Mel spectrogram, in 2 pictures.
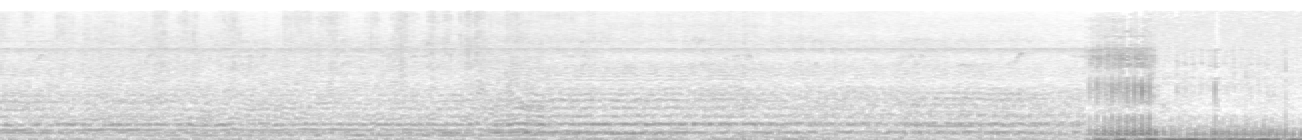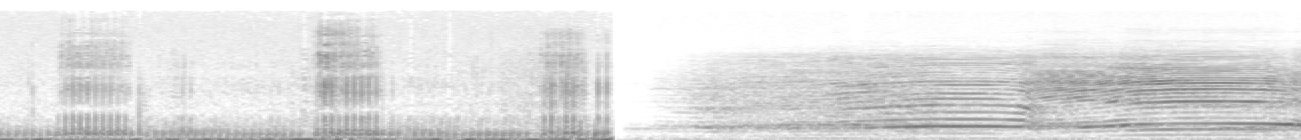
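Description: A bee buzzing in a steady drone for about five seconds, then a cat purring in four breathy pulses about a second apart. After a sudden cut, cattle mooing in long calls that rise and fall in pitch, the loudest part.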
